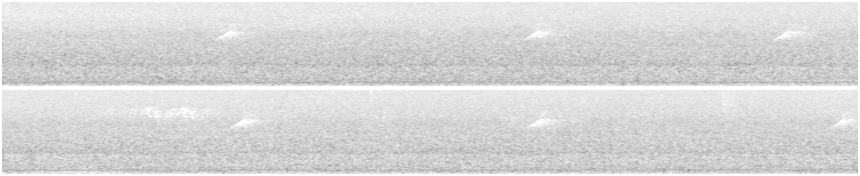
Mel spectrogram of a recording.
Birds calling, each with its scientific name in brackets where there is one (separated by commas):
Great Crested Flycatcher (Myiarchus crinitus)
